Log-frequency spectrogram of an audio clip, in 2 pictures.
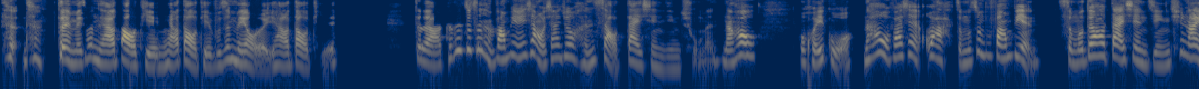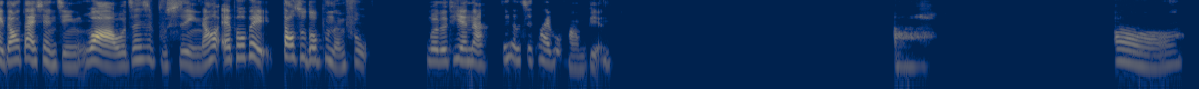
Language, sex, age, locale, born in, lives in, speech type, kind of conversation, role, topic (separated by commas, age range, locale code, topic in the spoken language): Chinese, female, 30-34, zh-TW, United States, United States, conversation, unstructured, none, 你怎么看待信用卡容易让人负债的问题？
